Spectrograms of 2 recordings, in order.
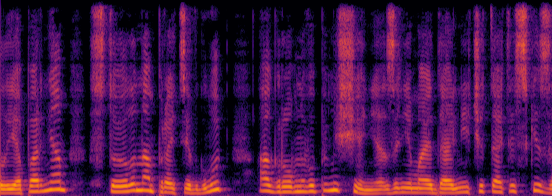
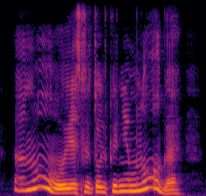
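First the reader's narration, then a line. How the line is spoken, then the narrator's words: Snort. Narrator (Russian): хмыкнул Эрик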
